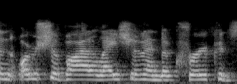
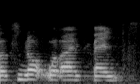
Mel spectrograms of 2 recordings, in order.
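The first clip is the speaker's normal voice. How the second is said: fed-up, frustrated, exasperated tone. Rubbing the brows while answering a companion: frustrated. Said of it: "rub my brows in frustration".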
